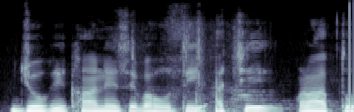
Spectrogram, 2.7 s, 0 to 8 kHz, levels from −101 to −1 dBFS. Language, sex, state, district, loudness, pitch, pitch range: Hindi, male, Madhya Pradesh, Bhopal, -11 LUFS, 140 Hz, 130-155 Hz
